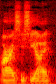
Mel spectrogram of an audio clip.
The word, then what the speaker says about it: Ricci: I encourage you to search out Beached, Ricky Martin, R-I-C-C-I, like Ricci, the Italian pronunciation.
